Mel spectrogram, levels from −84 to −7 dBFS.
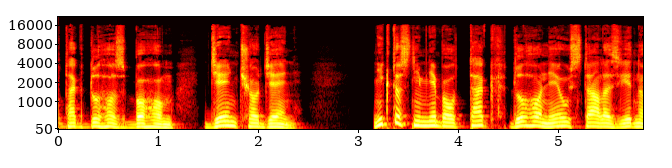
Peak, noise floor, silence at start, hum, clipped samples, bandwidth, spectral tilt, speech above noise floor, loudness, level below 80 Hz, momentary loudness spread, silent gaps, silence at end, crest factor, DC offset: -2 dBFS; -64 dBFS; 0 s; none; under 0.1%; 17 kHz; -5.5 dB/octave; 48 dB; -17 LUFS; -46 dBFS; 6 LU; none; 0 s; 16 dB; under 0.1%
